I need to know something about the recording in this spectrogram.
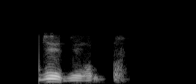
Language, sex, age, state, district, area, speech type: Hindi, male, 45-60, Madhya Pradesh, Ujjain, urban, conversation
